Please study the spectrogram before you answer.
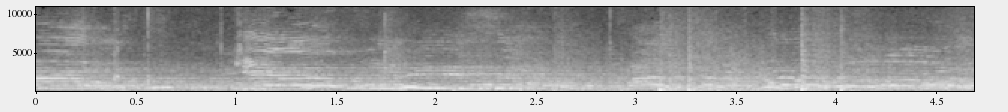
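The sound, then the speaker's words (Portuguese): Sharp bangs of bombs thrown during a street clash break out now and then, a few scattered blasts cutting through constant crowd noise, with people shouting and talking throughout. “Muita bomba. Muita bomba sendo tacada.”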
